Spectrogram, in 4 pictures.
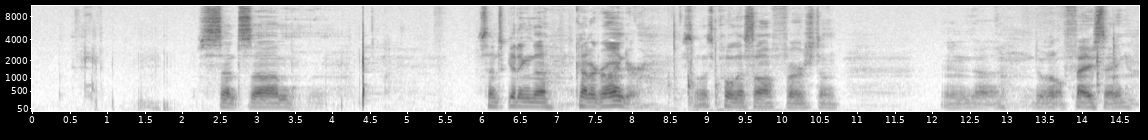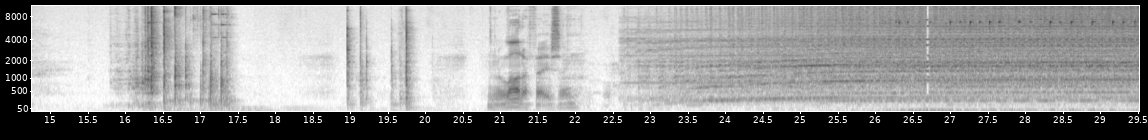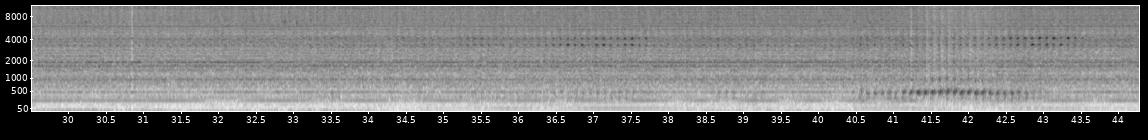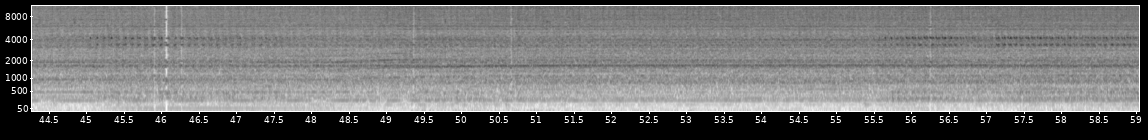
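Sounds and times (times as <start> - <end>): lathe cutting aluminum: 22.6 - 59.0
lathe motor whine: 22.6 - 59.0.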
